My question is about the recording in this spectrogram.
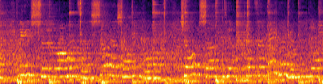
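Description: Live Chinese pop song: a woman singing into a microphone over acoustic guitar, with a steady beat.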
